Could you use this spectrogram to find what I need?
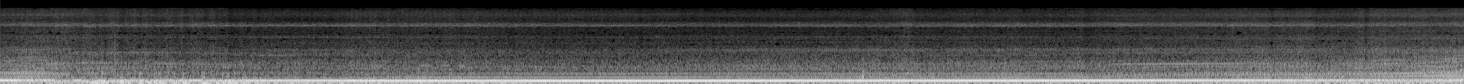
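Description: Road noise rumbles low under the car.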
